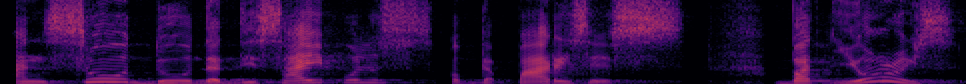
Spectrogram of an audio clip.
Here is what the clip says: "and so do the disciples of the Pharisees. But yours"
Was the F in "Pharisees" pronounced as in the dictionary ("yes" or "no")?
no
